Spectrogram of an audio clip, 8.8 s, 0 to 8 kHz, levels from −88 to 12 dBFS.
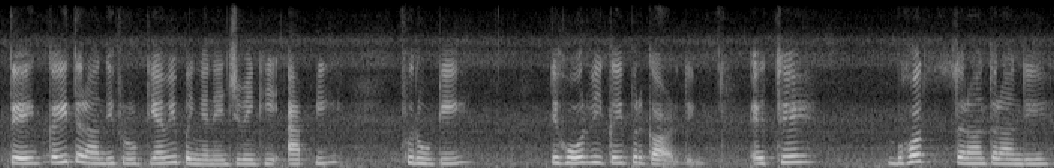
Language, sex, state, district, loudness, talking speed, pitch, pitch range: Punjabi, female, Punjab, Fazilka, -17 LUFS, 155 wpm, 260 Hz, 240-285 Hz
